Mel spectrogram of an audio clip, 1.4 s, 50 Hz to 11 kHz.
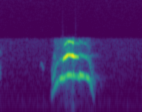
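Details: Little owl at the first prey transfer of the 2024 breeding season, Bommelerwaard, 4 March: a single clear, nasal, mewing call about half a second long, swelling up and then dropping away, in silence.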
